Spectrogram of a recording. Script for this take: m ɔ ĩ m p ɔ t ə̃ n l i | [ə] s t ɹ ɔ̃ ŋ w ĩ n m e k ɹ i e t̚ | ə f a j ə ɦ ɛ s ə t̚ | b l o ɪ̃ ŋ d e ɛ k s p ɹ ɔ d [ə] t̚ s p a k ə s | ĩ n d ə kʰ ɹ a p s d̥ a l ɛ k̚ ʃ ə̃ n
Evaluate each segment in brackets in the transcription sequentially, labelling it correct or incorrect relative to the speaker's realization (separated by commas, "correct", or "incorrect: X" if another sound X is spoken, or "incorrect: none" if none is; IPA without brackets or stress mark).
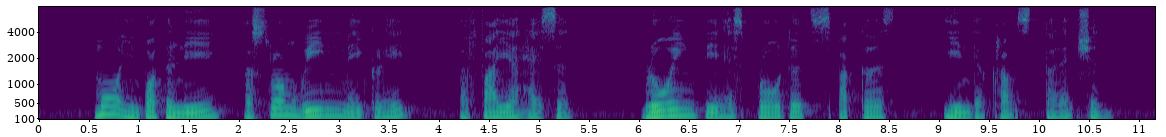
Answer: correct, correct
